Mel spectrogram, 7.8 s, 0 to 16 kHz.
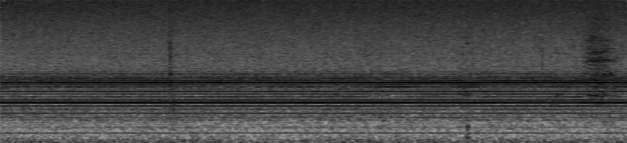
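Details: Viking EMU61 tube radio: a constant low power-supply hum through the speaker. There is no hum at the detector output or the volume-control input, but hum appears on the other side of the volume control during troubleshooting.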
